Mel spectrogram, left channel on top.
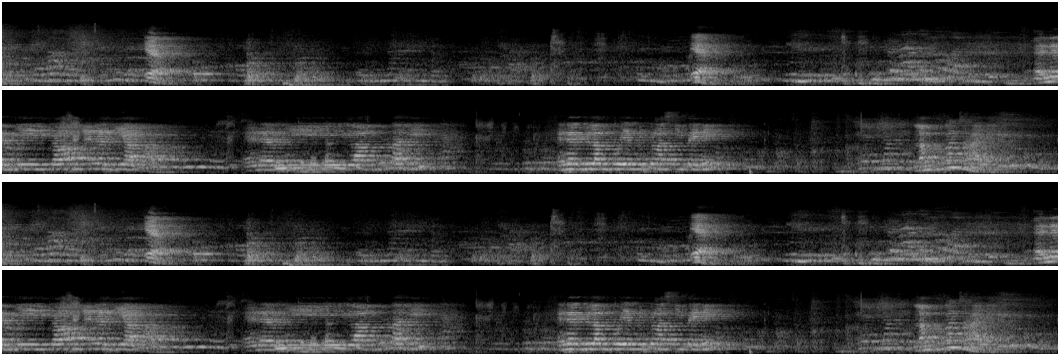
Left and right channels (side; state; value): both; identical; correlation 1.00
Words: Ya. Ya. Kalau energi apa? Energi lampu tadi. Energi lampu yang di kelas kita ini. Lampu kan cahaya.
